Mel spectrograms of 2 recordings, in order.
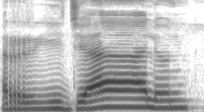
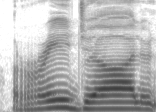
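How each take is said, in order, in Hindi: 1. r की आवाज़ पतली और हल्की है। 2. r की आवाज़ भारी और भरी हुई है। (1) "हम पढ़ेंगे" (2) "हम इसको ऐसे नहीं पढ़ेंगे"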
